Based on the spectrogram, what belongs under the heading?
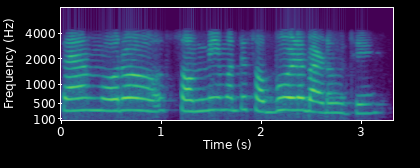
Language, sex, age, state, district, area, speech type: Odia, female, 60+, Odisha, Kandhamal, rural, conversation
